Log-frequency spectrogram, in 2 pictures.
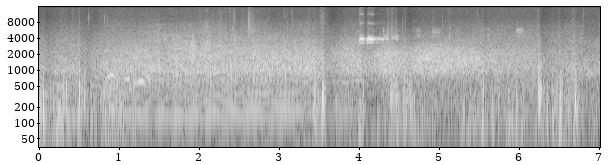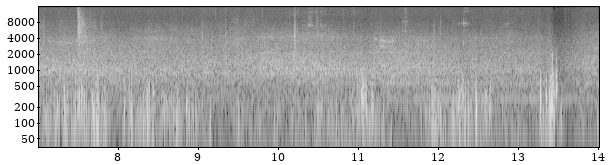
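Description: Live sound of a small-sided football match on artificial turf: players' shouts and short knocks of the ball, with wind on the microphone. Early on, a steady engine hum runs for about three seconds.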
